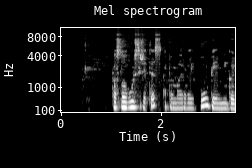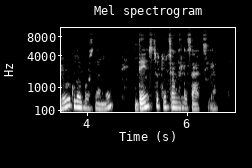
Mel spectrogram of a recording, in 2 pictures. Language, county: Lithuanian, Kaunas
